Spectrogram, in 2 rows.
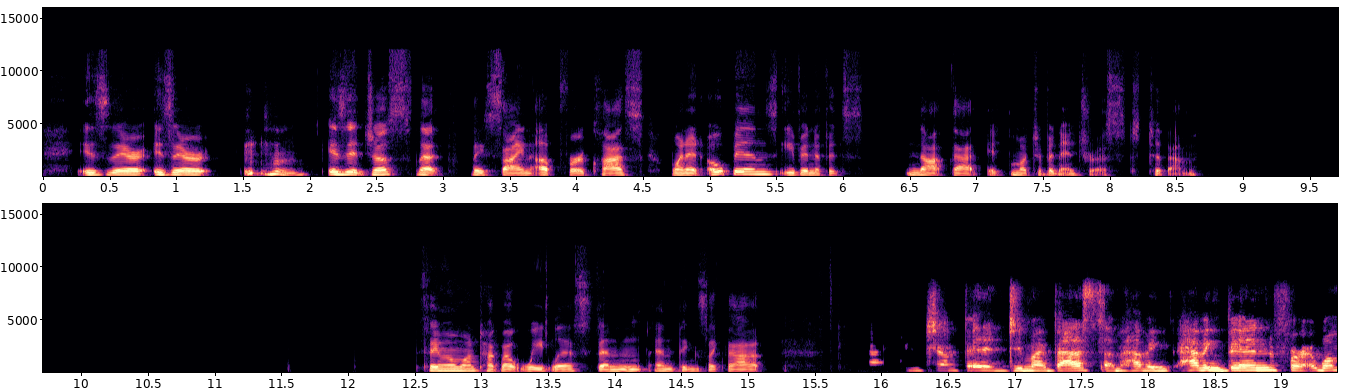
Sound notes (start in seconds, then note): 1.3 clears throat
